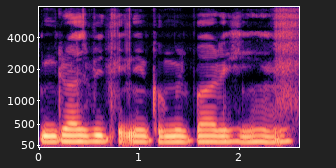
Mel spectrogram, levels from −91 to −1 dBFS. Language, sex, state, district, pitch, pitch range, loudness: Hindi, male, Arunachal Pradesh, Lower Dibang Valley, 125 Hz, 120-130 Hz, -14 LUFS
